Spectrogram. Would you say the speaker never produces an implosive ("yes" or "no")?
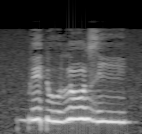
no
